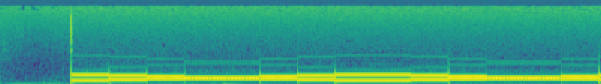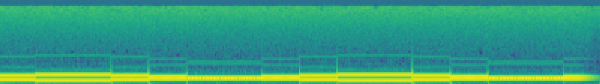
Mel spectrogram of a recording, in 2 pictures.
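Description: A continuous run of pure, beeping electronic tones played over headphones in a scale illusion experiment steps rapidly up and down in pitch, with high and low notes interleaving in a steady, even rhythm. Clear, with no talking.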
